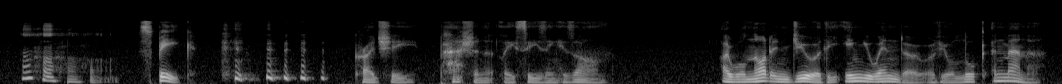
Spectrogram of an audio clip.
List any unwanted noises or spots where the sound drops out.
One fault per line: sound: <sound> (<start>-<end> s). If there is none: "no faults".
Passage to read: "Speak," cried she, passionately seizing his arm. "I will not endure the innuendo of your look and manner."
sound: laugh (0.2-1.2 s)
sound: laugh (2.2-3.3 s)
